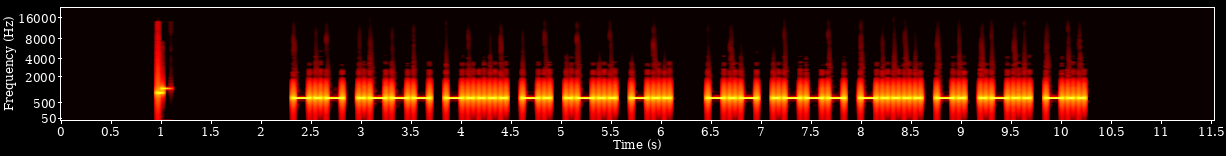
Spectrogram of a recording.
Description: Morse code, heard as a keyed tone, about 22 wpm, 700 Hz. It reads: KJ6NLD KJ6NLD
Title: USA Call Signs Repeated 2x 22wpm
